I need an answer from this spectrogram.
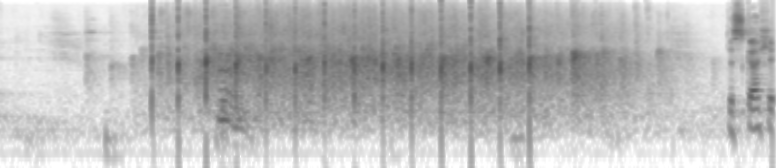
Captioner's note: applause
